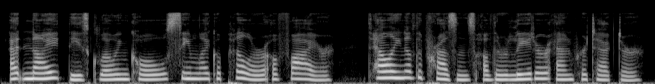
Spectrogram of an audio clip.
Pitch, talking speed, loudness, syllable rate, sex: 240 Hz, 185 wpm, -16 LUFS, 5.1 syllables/s, female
